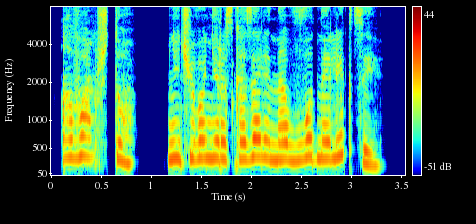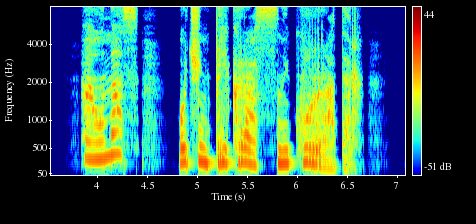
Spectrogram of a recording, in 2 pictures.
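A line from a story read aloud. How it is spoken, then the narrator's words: Hissing woman. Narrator (Russian): прошипела я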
